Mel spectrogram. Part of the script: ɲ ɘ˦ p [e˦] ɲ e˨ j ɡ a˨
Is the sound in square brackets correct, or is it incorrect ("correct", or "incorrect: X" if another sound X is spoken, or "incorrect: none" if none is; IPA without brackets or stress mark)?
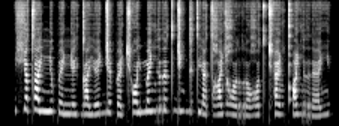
incorrect: e˨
